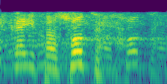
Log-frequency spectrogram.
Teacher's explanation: السين يأتي فيها جزء ولو قليل من الصاد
